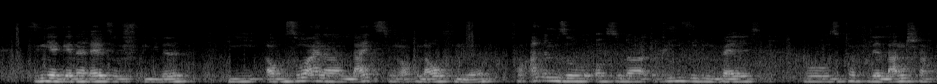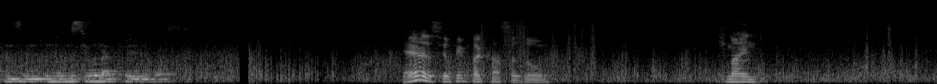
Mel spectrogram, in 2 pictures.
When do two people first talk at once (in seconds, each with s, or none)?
none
